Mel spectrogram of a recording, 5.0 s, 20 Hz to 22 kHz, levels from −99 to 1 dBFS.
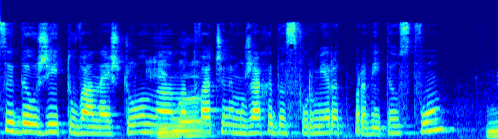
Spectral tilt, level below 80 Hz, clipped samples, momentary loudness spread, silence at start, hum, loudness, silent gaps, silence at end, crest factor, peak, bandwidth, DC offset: -4.5 dB/octave; -80 dBFS; under 0.1%; 9 LU; 0 s; none; -39 LUFS; none; 0 s; 16 dB; -24 dBFS; 11.5 kHz; under 0.1%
